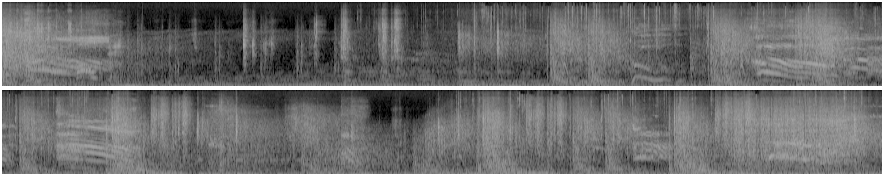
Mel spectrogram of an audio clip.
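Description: Gunfire in the Max Payne video game, rapid bursts of shots and thuds layered with shouting voices and background game sounds throughout.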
